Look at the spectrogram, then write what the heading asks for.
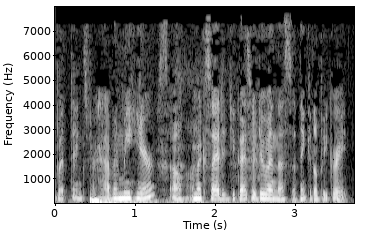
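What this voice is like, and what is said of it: Slightly hoarse voice. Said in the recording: “I'm a little hoarse because of also the allergies coming through”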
